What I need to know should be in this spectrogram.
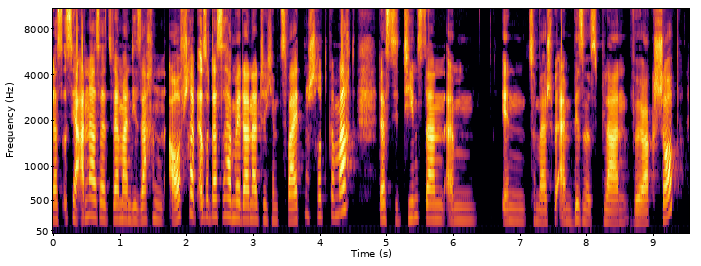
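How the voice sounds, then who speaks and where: At a moderate pace, a woman with a fairly high pitch, ordinary pitch variation and a bright, sharp tone speaks in a dry, close sound with no echo, on a very clean recording with a silent background. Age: 30s. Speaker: regional business development project manager. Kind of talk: podcast interview.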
